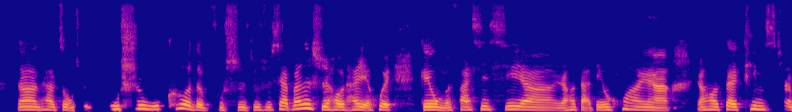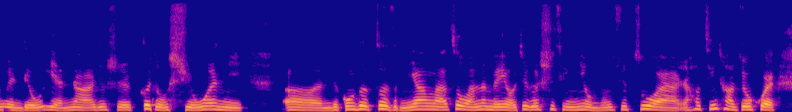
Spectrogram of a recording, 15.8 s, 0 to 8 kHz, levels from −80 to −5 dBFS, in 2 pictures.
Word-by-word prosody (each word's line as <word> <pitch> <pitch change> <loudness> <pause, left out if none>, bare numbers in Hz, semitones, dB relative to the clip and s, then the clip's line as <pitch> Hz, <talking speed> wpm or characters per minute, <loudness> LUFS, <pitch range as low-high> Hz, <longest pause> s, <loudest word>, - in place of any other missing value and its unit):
那 205 0 +2
他 200 0 -2
总 190 -1 -4
是 390 - -14
无 230 0 0
时 260 +3 -4
无 230 -3 +1
刻 265 +2 +2
的 190 -2 +2
不 170 - -10
是 185 +1 -4
就 190 +2 -5
是 185 -1 -7
下 225 +2 +1
班 255 +3 +3
的 - - +7
时 210 -7 +1
候 205 -2 +3
他 205 +1 -2
也 180 -5 +3
会 190 -5 +1 0.3
给 205 0 +4
我 205 - +6
们 170 -1 -2
发 200 +2 -1
信 215 +2 -3
息 220 +3 -4
呀， 180 -5 +1
然 165 +1 -3
后 205 - -2
打 - - -1
电 185 +1 -1
话 210 0 -4
呀， 170 -4 +1 0.2
然 190 - -3
后 210 0 +1
在 200 0 +3
Teams 220 0 -3
上 200 -3 -3
面 185 -4 -1
留 175 +2 +1
言 185 -6 -1
呐， 180 -2 -1
就 200 +2 -2
是 185 -1 -3
各 265 - +7
种 195 -7 0
询 185 -1 -2
问 220 -2 +1
你， 170 -2 -3 0.4
呃， 175 -4 0
你 165 - -3
的 185 - -1
工 225 +3 +1
作 240 - +7
做 245 +2 +5
怎 205 -2 -4
么 165 - -1
样 220 +1 +2
了， 200 -1 +2
做 250 +6 +2
完 200 -2 +1
了 220 - -1
没 195 -1 +1
有？ 180 -3 +2
这 230 +5 0
个 215 +1 +2
事 240 +3 -7
情 195 -3 -3
你 205 - -2
有 200 - 0
没 165 +1 -5
有 185 - -3
去 220 +4 -5
做 225 -1 +3
呀？ 170 -3 +1
然 175 - -6
后 240 - -2
经 255 +3 0
常 255 -7 -1
就 215 +2 +4
会 195 -5 +4
200 Hz, 325 characters per minute, -24 LUFS, 185-220 Hz, 0.4 s, 的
